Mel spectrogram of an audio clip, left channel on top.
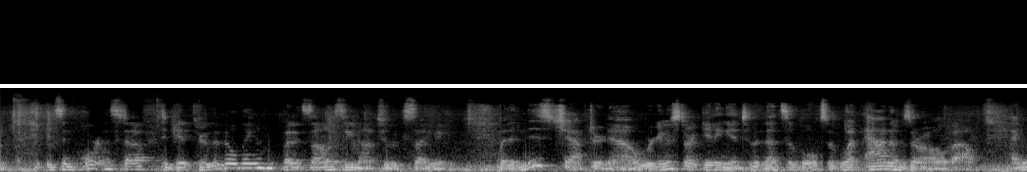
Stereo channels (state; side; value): silent; left; digital silence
